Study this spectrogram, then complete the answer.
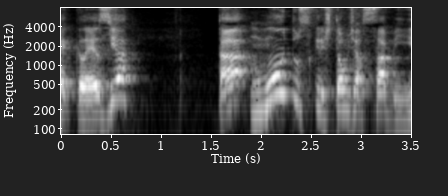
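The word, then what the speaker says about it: ἐκκλησία: grego hebraico aramaico eo grego se pronuncia a eclésia tá muitos cristãos já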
